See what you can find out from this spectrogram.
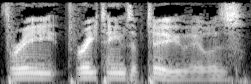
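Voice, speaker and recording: A man's voice: mid-range voice, fairly even intonation, no echo, dull audio. Nervous man giving testimony. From Georgia, US. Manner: nervous, halting, many restarts. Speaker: missionary. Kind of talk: church testimony talk.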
